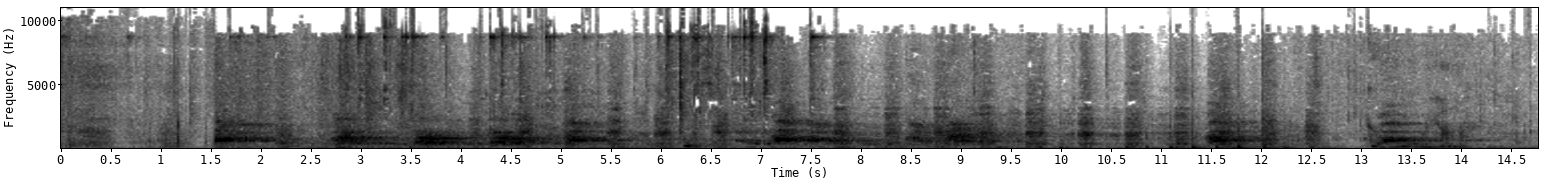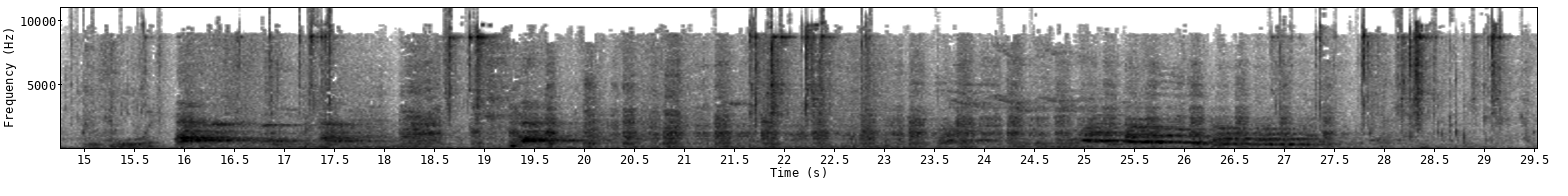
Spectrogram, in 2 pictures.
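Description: Rottweiler barking and vocalising in a run of drawn-out, pitch-bending calls, with one long falling call near the end.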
